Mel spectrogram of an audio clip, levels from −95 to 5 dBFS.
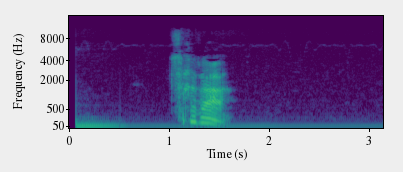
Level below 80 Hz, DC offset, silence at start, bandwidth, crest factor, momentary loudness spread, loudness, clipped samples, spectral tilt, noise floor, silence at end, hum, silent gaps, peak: -50 dBFS; under 0.1%; 0.05 s; 11 kHz; 24 dB; 21 LU; -30 LUFS; under 0.1%; -5.5 dB/octave; -61 dBFS; 1.5 s; 50 Hz at -55 dBFS; none; -10 dBFS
